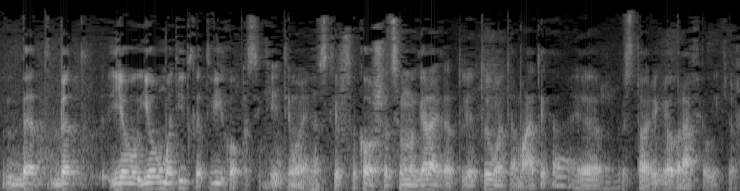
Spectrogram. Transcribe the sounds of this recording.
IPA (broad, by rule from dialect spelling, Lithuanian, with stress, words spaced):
ˈbʲɛt bʲɛt ˈjɛʊ ˈjɛʊ mɐˈtʲiːt kɐt ˈʋʲiːkoː pɐsʲɪkʲɛɪˈtʲɪmɐɪ nʲɛs kɐɪp sɐˈkɐʊ ˈɐʃ ɐtʲˈsʲɪmʲɛnʊ ɡʲɛˈrɐɪ kɐt lʲiɛˈtʊʋʲuː mɐtʲɛˈmɑːtʲɪkɐ ɪr ɪsˈtoːrʲɪjɛ ɡʲɛoːˈɡrɑːfʲɪjɛ lˠɐɪˈkʲɛʊ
